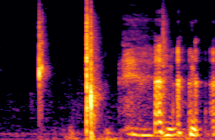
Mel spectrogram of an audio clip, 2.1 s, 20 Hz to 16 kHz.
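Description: Two sharp finger snaps ring out a half-second apart, followed by a brighter hand clap and a brief spill of overlapping claps and light rustle, all moderately loud, done by the hosts on the Folk You Radio show on CKTZ 89.5 FM.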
